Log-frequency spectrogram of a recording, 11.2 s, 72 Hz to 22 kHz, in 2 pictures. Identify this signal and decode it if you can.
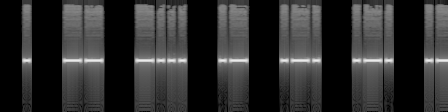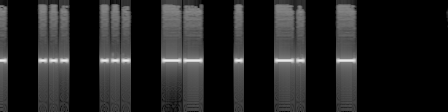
Morse code, heard as a keyed tone, about 18 wpm, spaced as for 12 wpm, 1000 Hz. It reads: EMBARRASSMENT
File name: qotdfiles / 12wpm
